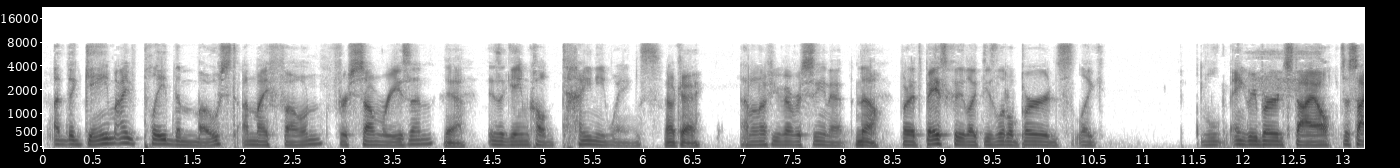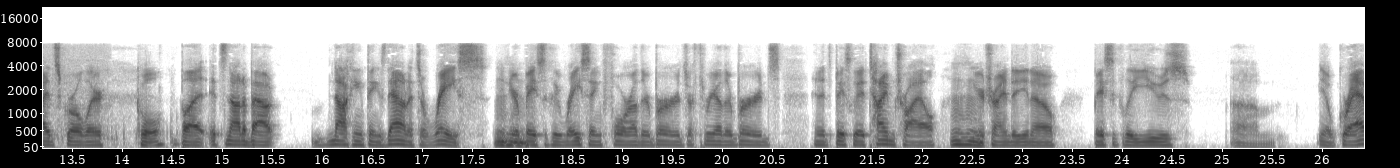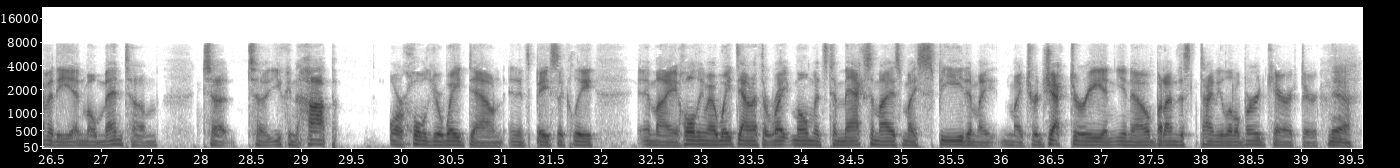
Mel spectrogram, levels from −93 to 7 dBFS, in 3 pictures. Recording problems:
garbled, watery; slightly; nothing above 7.5 kHz

